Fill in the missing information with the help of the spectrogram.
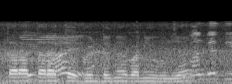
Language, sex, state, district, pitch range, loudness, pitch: Hindi, male, Uttar Pradesh, Lucknow, 145-165 Hz, -14 LUFS, 155 Hz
